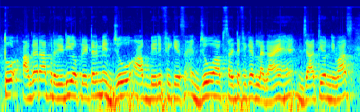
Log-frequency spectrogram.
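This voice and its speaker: A man from northern India presents exam guidance, giving viewers informal advice and insistently repeating key points for emphasis. His voice is on the high side and darkish, with fairly even intonation at normal speed. The recording is muffled and lo-fi, with faint background noise.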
